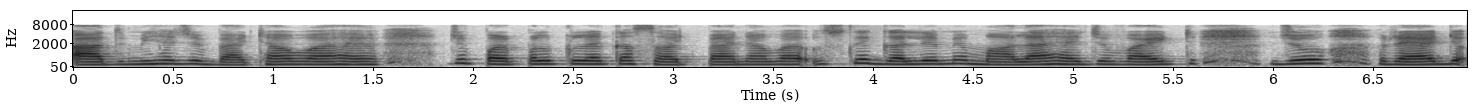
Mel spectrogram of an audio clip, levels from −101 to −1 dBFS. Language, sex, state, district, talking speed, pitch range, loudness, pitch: Hindi, female, Chhattisgarh, Korba, 205 wpm, 200-235 Hz, -19 LUFS, 210 Hz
